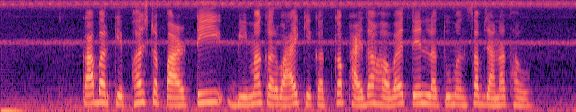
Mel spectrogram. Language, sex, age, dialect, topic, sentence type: Chhattisgarhi, female, 18-24, Eastern, banking, statement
